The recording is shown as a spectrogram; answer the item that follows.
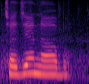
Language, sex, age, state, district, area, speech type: Urdu, female, 18-30, Bihar, Madhubani, rural, spontaneous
